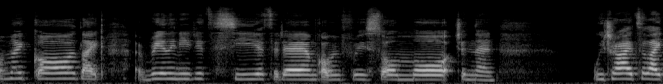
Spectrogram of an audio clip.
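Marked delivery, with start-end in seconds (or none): 0.0-4.6 tearful, weepy, crying pleading. Retelling what a crying member said in the park: imitating someone crying. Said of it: "And she was crying".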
